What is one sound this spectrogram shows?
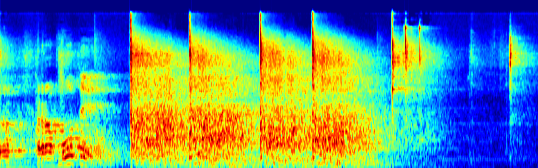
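A hammer taps on a thin metal panel.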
